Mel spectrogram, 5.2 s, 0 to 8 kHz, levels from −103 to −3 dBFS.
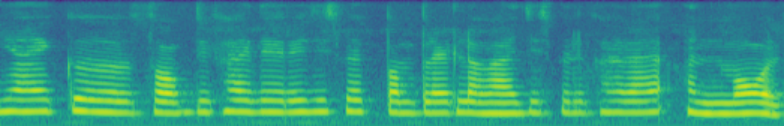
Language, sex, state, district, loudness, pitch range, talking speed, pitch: Hindi, female, Bihar, Purnia, -17 LUFS, 220-240 Hz, 220 wpm, 230 Hz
